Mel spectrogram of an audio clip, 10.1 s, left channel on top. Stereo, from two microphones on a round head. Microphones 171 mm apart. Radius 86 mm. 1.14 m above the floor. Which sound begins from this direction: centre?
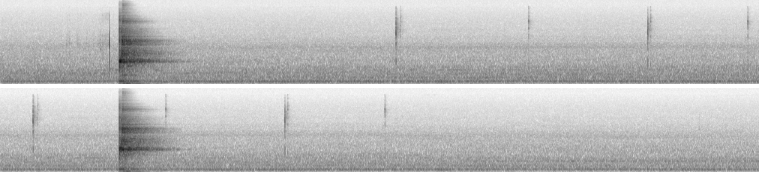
Dripping, at 1.6 s.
